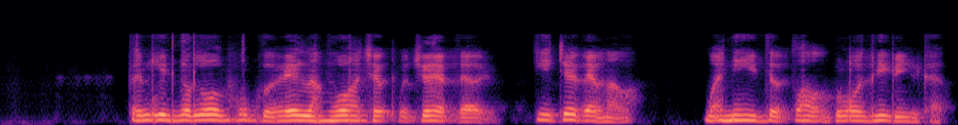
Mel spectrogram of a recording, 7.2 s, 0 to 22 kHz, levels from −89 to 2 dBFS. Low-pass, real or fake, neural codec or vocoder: 7.2 kHz; fake; codec, 16 kHz, 0.5 kbps, FreqCodec, larger model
